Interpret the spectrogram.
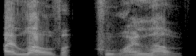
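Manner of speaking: gaze into her eyes and say it slowly; mock-romantic hushed declaration; tender lovestruck vow. Looks in her eyes and goes.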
